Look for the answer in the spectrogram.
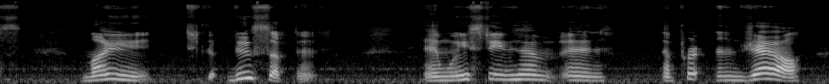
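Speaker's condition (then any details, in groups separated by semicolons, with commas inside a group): Cerebral palsy; speaks differently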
